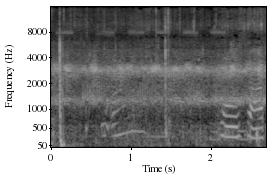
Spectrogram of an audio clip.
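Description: Several frogs croak in short, repeated calls during a rainy-night frog hunt, close and fairly loud over a steady background of insect or frog chorus, with no talking.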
